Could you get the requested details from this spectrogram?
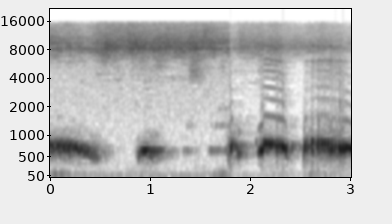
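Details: Spotted dove calling to other birds, a sequence of low, hollow coos that starts softly, then grows into two loud, sustained rolling coos.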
